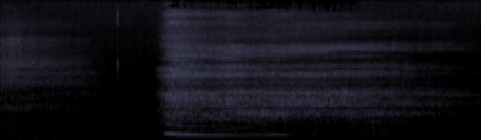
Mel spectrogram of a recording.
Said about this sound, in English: It's a lot of breathing in this episode, I can feel it. But to me, this is the easiest way to feel my body.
